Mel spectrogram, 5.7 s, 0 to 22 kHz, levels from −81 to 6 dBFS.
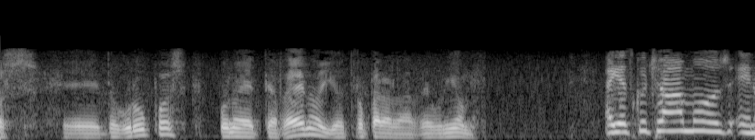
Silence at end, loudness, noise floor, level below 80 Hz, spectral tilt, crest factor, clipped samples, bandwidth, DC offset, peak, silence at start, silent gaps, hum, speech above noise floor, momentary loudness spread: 0 s; -17 LUFS; -49 dBFS; -50 dBFS; -12 dB/octave; 14 dB; under 0.1%; 5.4 kHz; under 0.1%; -4 dBFS; 0 s; none; none; 32 dB; 8 LU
